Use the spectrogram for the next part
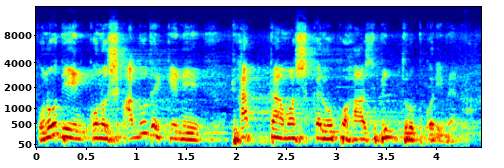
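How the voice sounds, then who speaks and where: A man, a folk religious storyteller who explains, quizzes his audience and bursts into shouts. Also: a little high, expressive, fairly quick, slight background noise. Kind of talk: devotional folk drama preaching. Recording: echoey venue sound.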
